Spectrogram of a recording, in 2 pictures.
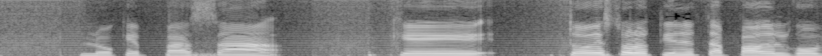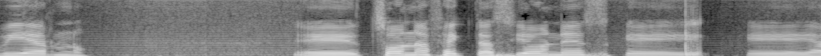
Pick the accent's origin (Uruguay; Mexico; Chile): Mexico; Hermosillo, Sonora; somos una familia de Hermosillo, Sonora, que desde el 2009 traemos estos metales que vienen por el río Sonora.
